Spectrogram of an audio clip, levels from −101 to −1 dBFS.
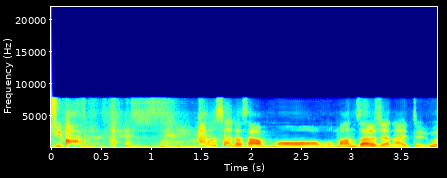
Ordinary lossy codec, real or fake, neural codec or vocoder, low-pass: none; fake; codec, 16 kHz, 0.7 kbps, FocalCodec; none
